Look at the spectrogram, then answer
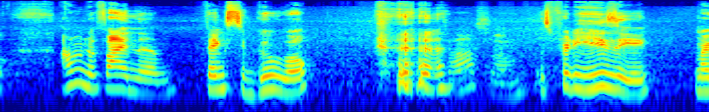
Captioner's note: laughing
